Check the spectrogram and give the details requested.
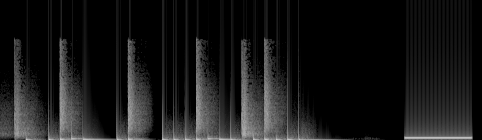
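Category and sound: signal or alarm, telephone ringing tone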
